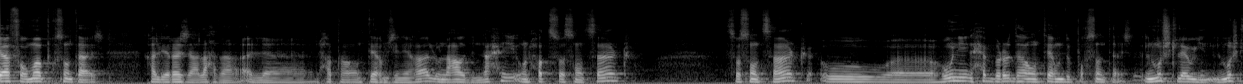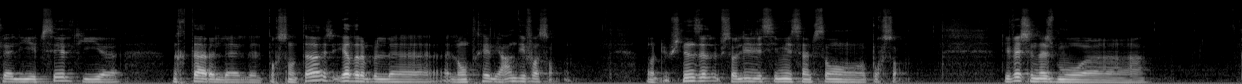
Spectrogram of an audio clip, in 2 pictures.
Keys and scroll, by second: 3.7-6.8 typing, 22.5 -, 22.7 =.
